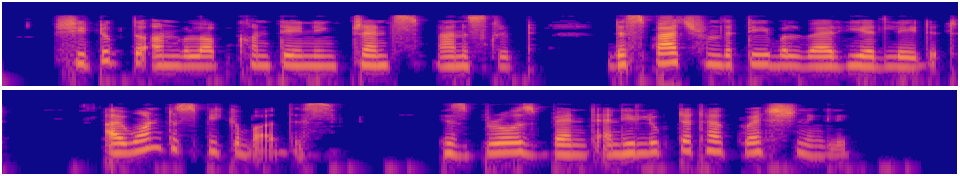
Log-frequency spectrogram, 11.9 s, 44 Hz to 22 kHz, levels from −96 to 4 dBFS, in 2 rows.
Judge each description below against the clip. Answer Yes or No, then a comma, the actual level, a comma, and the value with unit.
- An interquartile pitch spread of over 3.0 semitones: No, narrow, 2.4 semitones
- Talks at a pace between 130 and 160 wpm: Yes, average, 155 wpm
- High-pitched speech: Yes, high, 210 Hz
